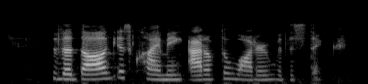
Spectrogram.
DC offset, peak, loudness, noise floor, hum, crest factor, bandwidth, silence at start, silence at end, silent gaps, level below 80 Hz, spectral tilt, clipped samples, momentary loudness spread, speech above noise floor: under 0.1%; -6 dBFS; -24 LUFS; -64 dBFS; none; 22 dB; 7.2 kHz; 0.55 s; 0.25 s; none; -70 dBFS; -1.5 dB/octave; under 0.1%; 23 LU; 38 dB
